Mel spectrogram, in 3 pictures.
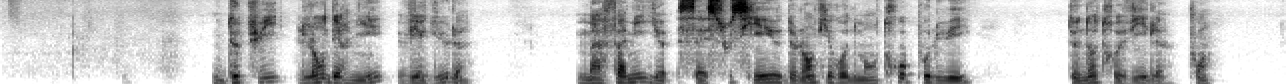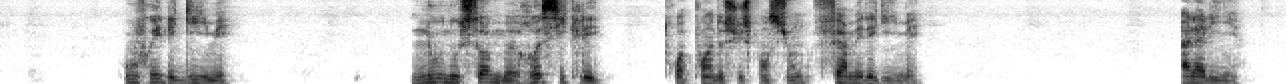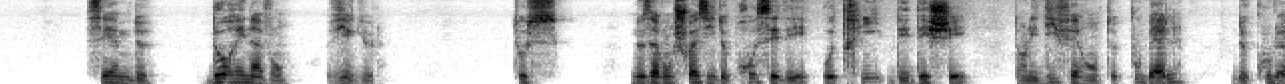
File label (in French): Dictée flash Recyclage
